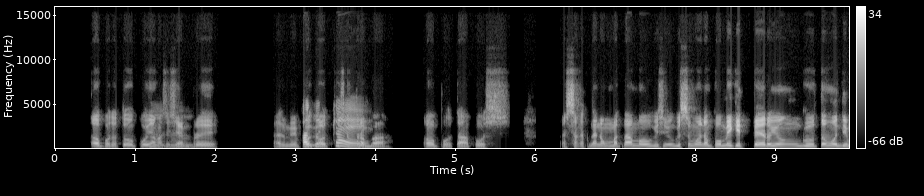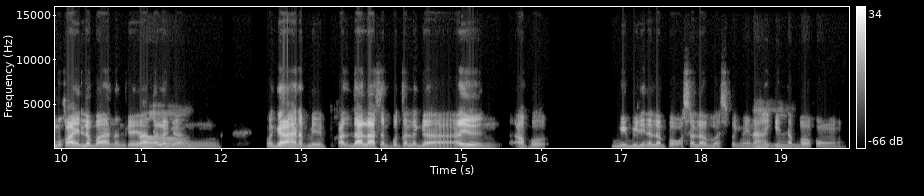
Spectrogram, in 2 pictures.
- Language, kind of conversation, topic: Filipino, unstructured, Ano ang palagay mo sa sobrang alat ng mga pagkain ngayon?
- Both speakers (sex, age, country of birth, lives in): female, 25-29, Philippines, Philippines; male, 25-29, Philippines, Philippines
- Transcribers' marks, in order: none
